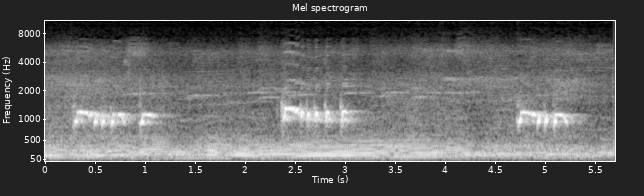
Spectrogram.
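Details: Local zebra doves in a singing contest: three short stuttering, bubbling coo phrases a couple of seconds apart, with a noticeable low rumbling hum behind.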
